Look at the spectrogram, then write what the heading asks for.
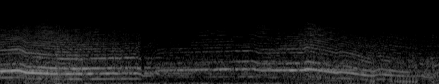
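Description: A Formula One race car in a video game laps the Canadian track during qualifying, its high-pitched engine whining steadily with rising and falling revs as it shifts through gears, loud and close on board.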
